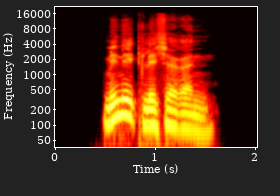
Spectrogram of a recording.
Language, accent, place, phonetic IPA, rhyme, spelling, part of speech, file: German, Germany, Berlin, [ˈmɪnɪklɪçəʁən], -ɪnɪklɪçəʁən, minniglicheren, adjective, De-minniglicheren.ogg
- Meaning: inflection of minniglich: 1. strong genitive masculine/neuter singular comparative degree 2. weak/mixed genitive/dative all-gender singular comparative degree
